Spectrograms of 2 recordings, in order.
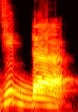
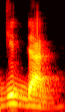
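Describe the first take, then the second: First: The word ends on a bare vowel. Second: The word ends with an n sound. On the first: The speaker calls it wrong. "itu salah juga" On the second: The speaker calls it right. "Tetap dibaca dengan jiddan"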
